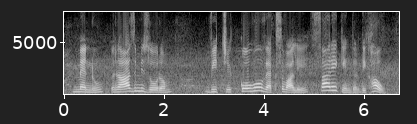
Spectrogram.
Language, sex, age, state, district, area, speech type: Punjabi, female, 30-45, Punjab, Kapurthala, rural, read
